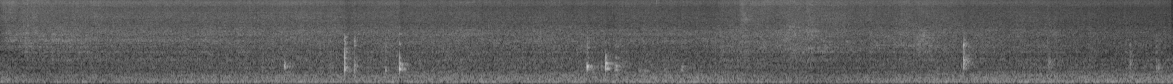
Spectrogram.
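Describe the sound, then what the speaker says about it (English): Meatless chili with flour and canned tomatoes is stirred in a pot, giving a steady hiss and sizzle with a few faint clicks from the spoon against the pot. "Stir it all around."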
